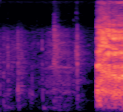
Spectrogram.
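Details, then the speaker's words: Faint low room sounds, then one sudden loud, harsh cough burst from an adult woman with an ongoing cough and a hoarse voice; cough. "Je suis désolée, j'ai la voix un petit peu cassée parce qu'avec cette toux, j'avoue, la gorge en prend a pris un petit peu cher."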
